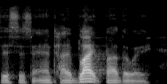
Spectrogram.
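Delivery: ordinary talk, nothing marked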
